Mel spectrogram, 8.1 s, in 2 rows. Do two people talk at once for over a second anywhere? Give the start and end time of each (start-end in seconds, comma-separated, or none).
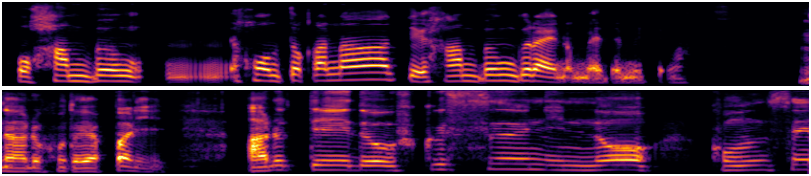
none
